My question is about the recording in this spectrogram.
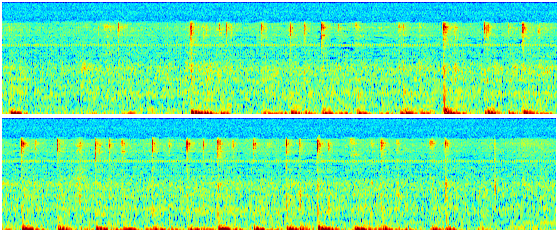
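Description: Faint typing on a computer keyboard: a run of irregular keystrokes entering a username, starting about a second and a half in and stopping shortly before the end.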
